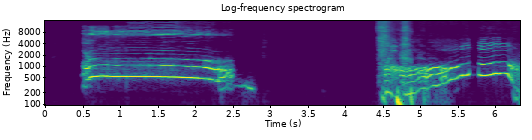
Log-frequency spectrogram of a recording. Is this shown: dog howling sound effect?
yes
